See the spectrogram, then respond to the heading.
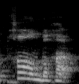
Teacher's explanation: meio que o último som que eu escuto é o R e não o E. Não falo prendre, né?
